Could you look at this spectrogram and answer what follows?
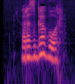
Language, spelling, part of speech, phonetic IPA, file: Russian, разговор, noun, [rəzɡɐˈvor], Ru-разговор.ogg
- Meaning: 1. talk, conversation 2. rumours, talk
